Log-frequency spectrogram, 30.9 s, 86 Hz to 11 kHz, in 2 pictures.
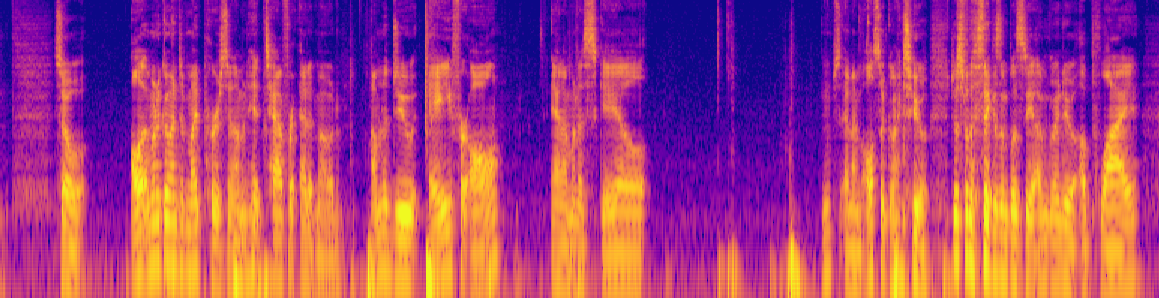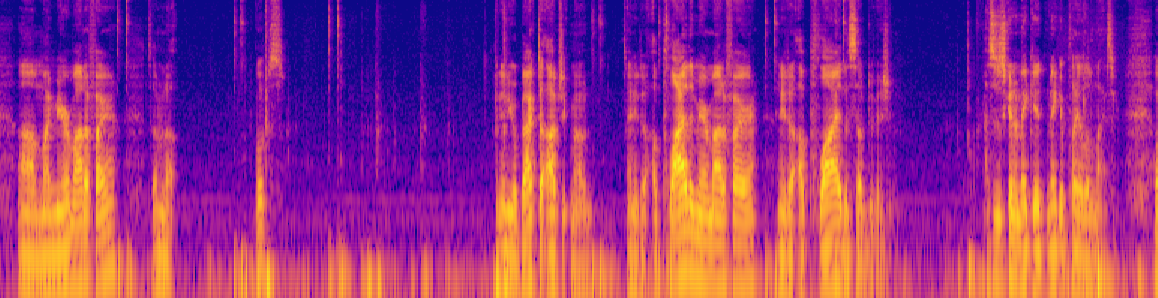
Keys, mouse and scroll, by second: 3.5 Tab, 5.7 typing, 7.6 typing, 18.9 Tab, 19.8 click, 20.3 Tab, 22.0 Tab.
